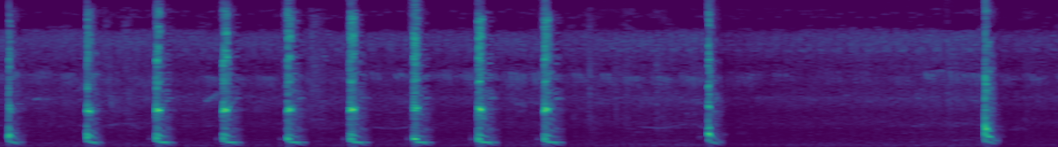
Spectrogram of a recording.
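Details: Watercock (gà đồng, cúm núm) calling to lure the flock into a net: a series of short, sharp, knocking notes that drop in pitch, about two per second, then slowing to two spaced notes.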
